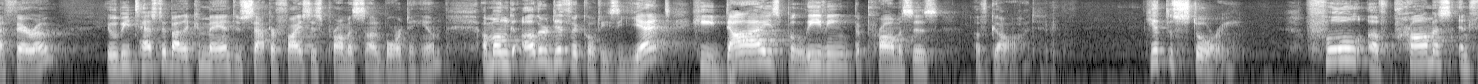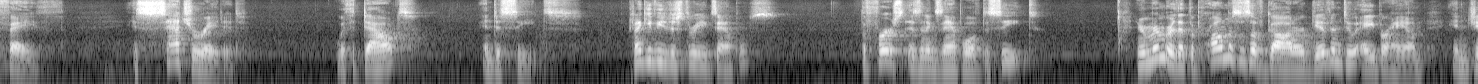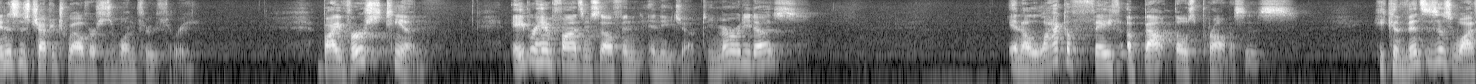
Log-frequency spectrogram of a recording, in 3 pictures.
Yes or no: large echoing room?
yes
